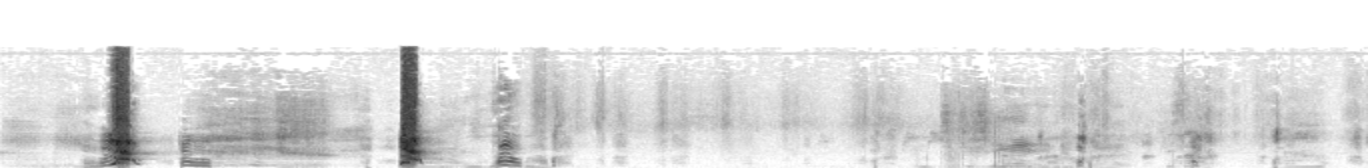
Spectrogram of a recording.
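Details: Dog barking at a captured gopher: two loud, cracking barks about two seconds apart, each followed by whiny squeaky tones, with a man talking in the background throughout.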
